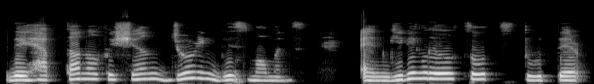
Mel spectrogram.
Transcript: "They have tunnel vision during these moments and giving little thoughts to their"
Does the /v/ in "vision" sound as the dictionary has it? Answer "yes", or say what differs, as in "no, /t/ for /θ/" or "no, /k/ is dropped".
no, /f/ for /v/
